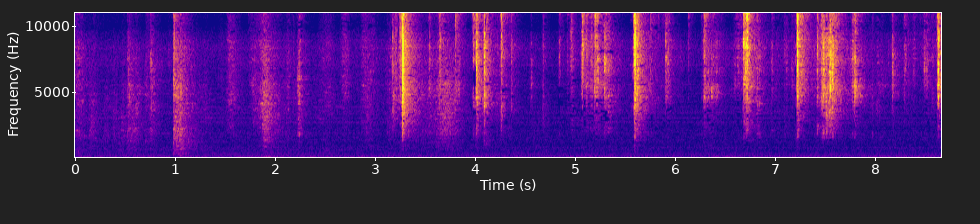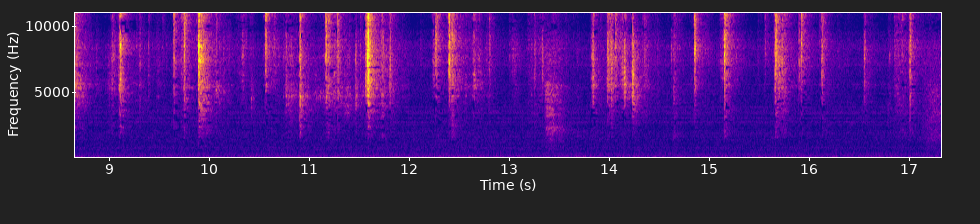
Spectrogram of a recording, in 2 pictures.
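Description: Dried bay leaves being crumbled between the fingers: an irregular run of crisp, dry crackles, a few a second, tapering off near the end.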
